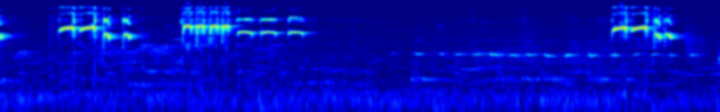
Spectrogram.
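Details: Sooty-headed bulbul giving loud groups of crisp, high whistled notes, three to five per group, separated by a thin, steady lower whistle and short pauses.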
